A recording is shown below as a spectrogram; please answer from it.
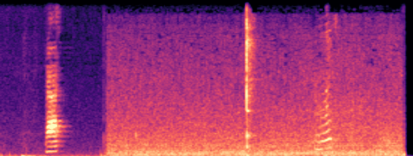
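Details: A fat house cat gives one short, sharp meow indoors, then a steady hiss of room noise with a faint click follows.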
